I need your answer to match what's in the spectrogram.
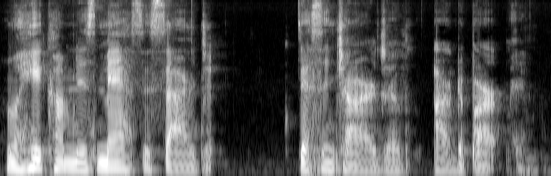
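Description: A woman's voice: very deep voice, steady tone, normal speed. A woman giving a motivational rant on her vlog. She is brash and profane and laughs often. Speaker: vlogger.

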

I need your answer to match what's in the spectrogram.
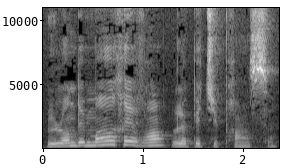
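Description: Woman reading a storybook aloud, portuguese speaker, slow and halting, fixes her slips. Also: fairly high pitch, lively intonation, dark tone. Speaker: reader.

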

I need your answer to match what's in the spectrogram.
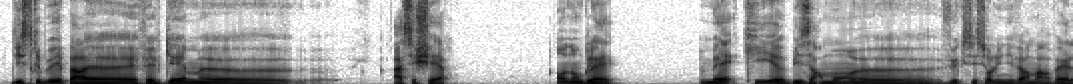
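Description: A man's voice: mid-range voice, creaky. A man hosting a casual news roundup about tabletop games, speaking hesitantly with many fillers and restarts. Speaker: host.

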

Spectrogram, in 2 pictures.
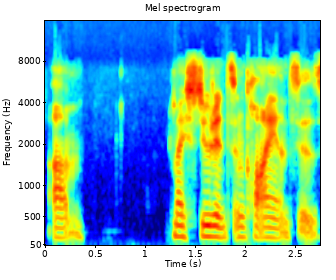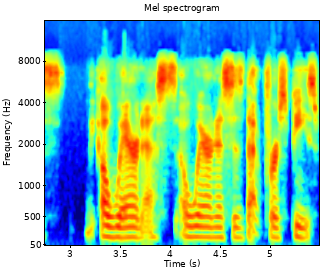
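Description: A woman's voice: sits low, vocal fry, no echo, muffled recording. A young adult woman hosting a podcast as a coach, speaking frankly in a casual reflective monologue and swearing now and then. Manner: frank and candid, occasional swearing.

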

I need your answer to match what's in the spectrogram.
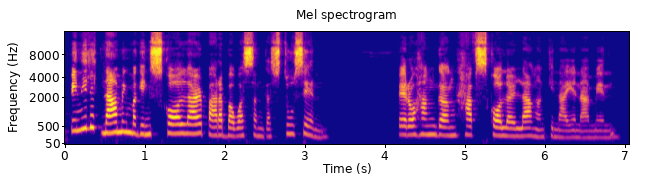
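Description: Woman reading a heartfelt letter on the radio, somewhat high voice, faint music under it. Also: fairly bright tone, dry recording. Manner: earnest, confessional storytelling. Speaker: radio drama narrator reading a listener's letter. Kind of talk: scripted letter narration.

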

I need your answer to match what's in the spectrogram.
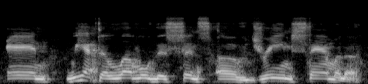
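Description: A man speaking as a guest in an inspirational talk, earnest and measured, stressing key words. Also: mid-range voice, slightly rough, low-quality recording. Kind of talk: inspirational talk-show conversation.

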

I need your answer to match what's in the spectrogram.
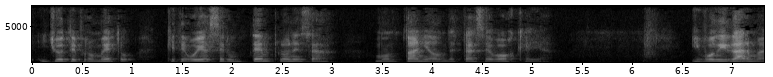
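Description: A man's voice: medium pitch, a bit bright. A man telling a parable aloud, acting out the dialogue in varied voices. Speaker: storyteller. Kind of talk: oral storytelling of a parable.

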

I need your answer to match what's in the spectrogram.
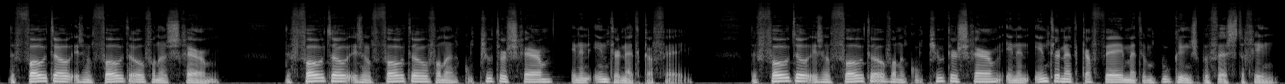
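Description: A young man narrates a first-person story in a low voice with wry, deadpan timing. The recording is dry and close, with no room sound at all. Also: moderate pace, no room sound. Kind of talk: audiobook story reading.

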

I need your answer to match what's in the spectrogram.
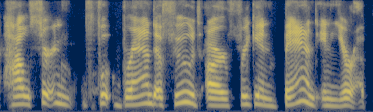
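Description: A woman's voice: mid-range voice, takes it slowly, a little mellow, no room sound. An American woman co-hosting a podcast, talking in a rambling, emphatic way and swearing freely. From United States. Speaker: podcast co-host. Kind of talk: casual chat.

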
